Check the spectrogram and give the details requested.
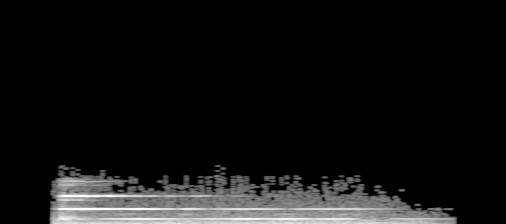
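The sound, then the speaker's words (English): A single strike of a meditation bell, struck to end a meditation, rings out clearly, its pure, layered tones sustaining and slowly fading over about four seconds with no voices present. “And when you're tired of meditating or whatever, meditating or whatever, hit unpause, and we'll be here to hit the bell to end the meditation or whatever.”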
